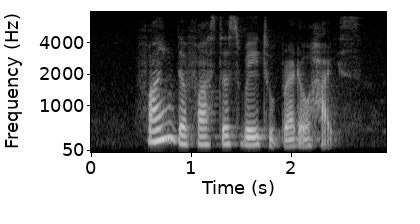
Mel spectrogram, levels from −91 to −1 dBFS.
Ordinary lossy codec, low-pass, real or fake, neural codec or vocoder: none; 7.2 kHz; real; none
